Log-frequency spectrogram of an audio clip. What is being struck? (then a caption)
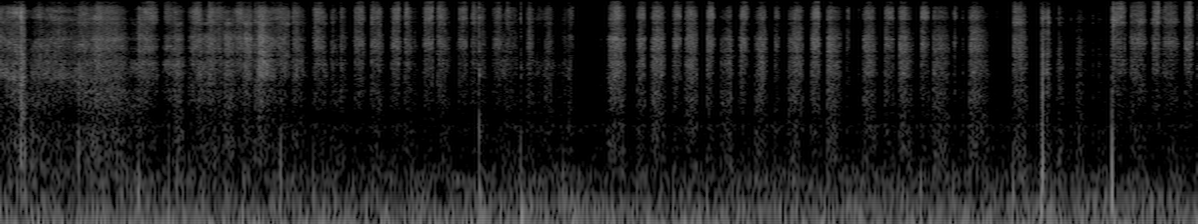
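Plastic ping pong balls. Two small hollow white celluloid or plastic ping pong balls, one held in each hand away from the microphone, are rubbed and scratched with long fingernails. The result is a quiet, continuous, bright scratchy rasp made of rapid, dry strokes. It softens briefly around the middle and then carries on to the end.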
